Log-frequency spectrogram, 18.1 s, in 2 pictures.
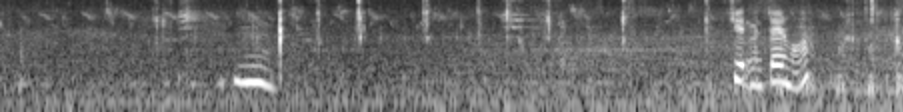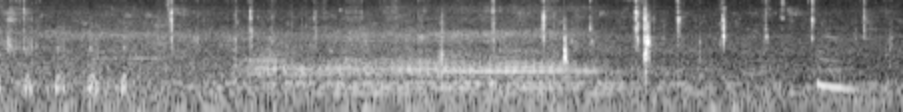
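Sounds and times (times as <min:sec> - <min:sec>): person chewing: 0:01.5 - 0:01.8, 0:02.8 - 0:06.4, 0:08.3 - 0:09.6, 0:10.7 - 0:18.0
small engine running: 0:08.4 - 0:16.9.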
